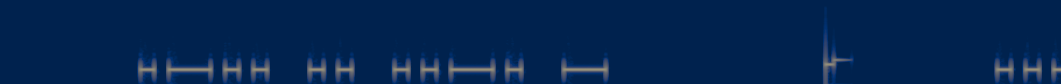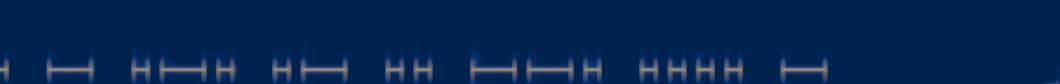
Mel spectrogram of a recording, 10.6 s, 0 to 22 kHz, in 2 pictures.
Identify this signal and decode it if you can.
Morse code, heard as a keyed tone, about 17 wpm, 700 Hz. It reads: LIFT STRAIGHT
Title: Sentences from Top 1000 Words - New Word Drill - 17wpm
